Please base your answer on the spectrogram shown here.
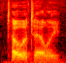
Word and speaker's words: Toatelli: Toatelli. Toatelli. Like Toad.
